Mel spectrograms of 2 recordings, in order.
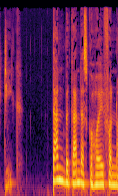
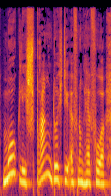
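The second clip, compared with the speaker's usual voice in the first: usual speaking voice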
